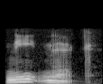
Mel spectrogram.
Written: neatnik

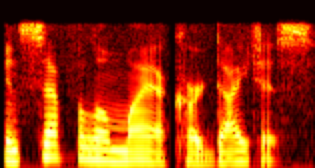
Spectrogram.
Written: encephalomyocarditis

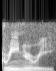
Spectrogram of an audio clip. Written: greenery

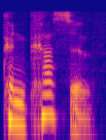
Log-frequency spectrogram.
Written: concussive

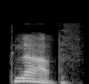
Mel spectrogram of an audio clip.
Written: Knopf

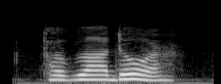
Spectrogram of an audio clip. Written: poblador

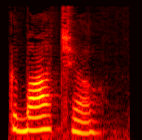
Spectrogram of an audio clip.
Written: gabacho

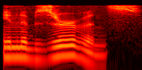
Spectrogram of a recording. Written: inobservance

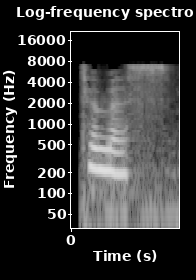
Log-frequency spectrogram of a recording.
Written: tomous

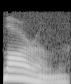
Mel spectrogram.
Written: larum

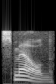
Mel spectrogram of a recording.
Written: smelled

